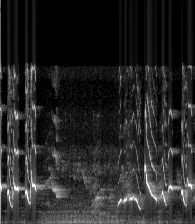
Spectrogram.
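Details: White-rumped shama lure song to trigger other shamas: sharp falling whistles at both ends over a steady low background hum, with a rising whistled phrase in the middle.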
